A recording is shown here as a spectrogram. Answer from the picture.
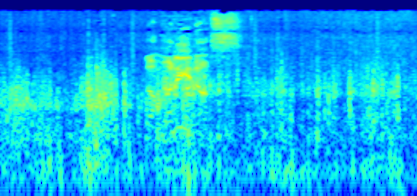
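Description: Strong, gusty sea wind blowing across the microphone: a loud, dense rush of noise that rises and falls with the gusts.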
